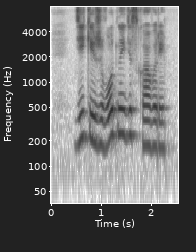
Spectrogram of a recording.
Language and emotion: Russian, neutral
